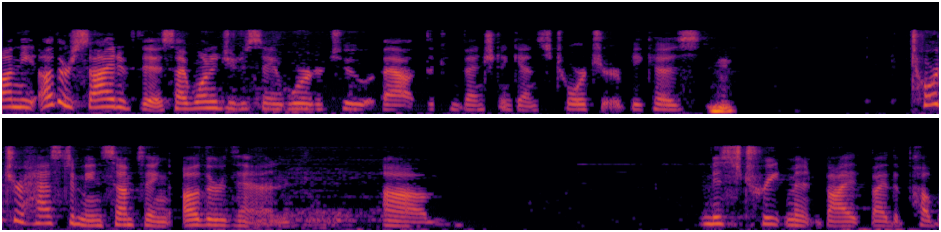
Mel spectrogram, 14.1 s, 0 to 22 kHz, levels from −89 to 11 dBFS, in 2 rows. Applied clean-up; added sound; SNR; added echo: classical method spectral subtraction.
